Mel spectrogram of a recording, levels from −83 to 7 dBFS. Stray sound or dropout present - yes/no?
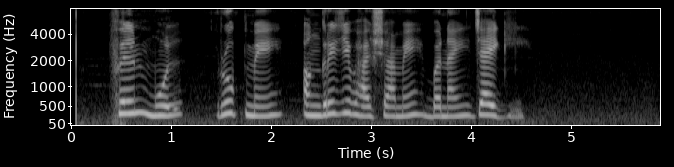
no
